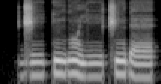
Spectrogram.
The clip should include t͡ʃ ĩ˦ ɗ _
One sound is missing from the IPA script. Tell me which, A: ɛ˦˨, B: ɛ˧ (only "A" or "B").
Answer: B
